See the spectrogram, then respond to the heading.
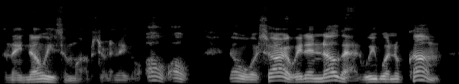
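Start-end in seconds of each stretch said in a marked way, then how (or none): none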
